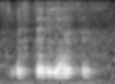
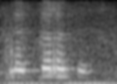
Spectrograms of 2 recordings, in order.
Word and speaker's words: Listeriosis: Chairperson, you should first be able to pronounce the disease properly. Listeriosis. – Good morning. – I'm only trying to help you. – Yeah, no, that's good of you. Listeriosis.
